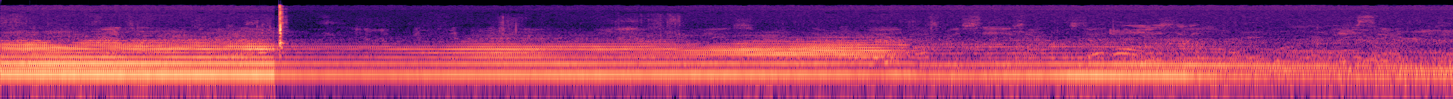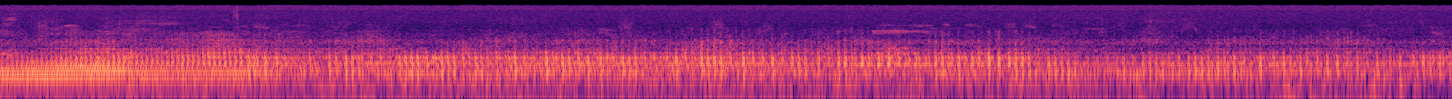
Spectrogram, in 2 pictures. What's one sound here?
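A small model airplane engine drones steadily overhead, then drops in pitch.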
